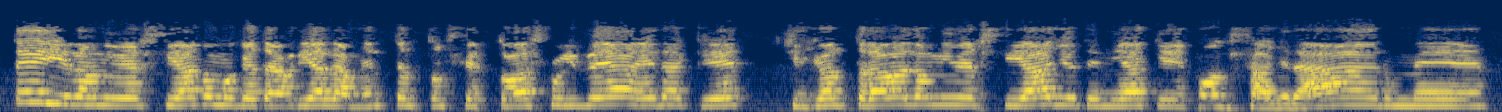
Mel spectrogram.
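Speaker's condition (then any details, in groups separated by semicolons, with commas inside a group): Cleft lip and palate; since early childhood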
